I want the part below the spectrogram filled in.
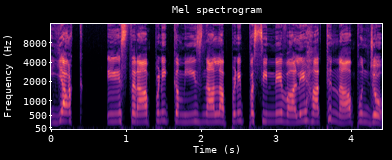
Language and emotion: Punjabi, disgusted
